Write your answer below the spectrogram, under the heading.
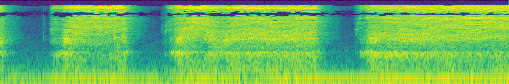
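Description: Aerosol can of spray contact cement hissing in three bursts of a second or more each, with short breaks between.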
